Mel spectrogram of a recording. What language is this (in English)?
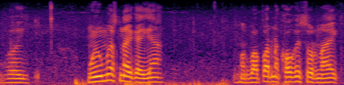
Odia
